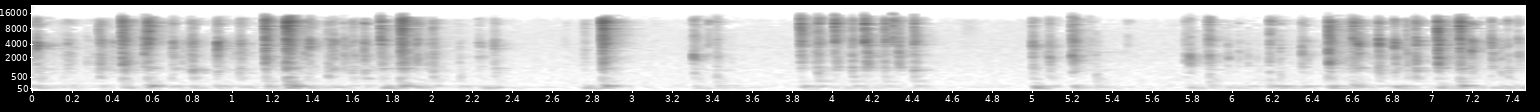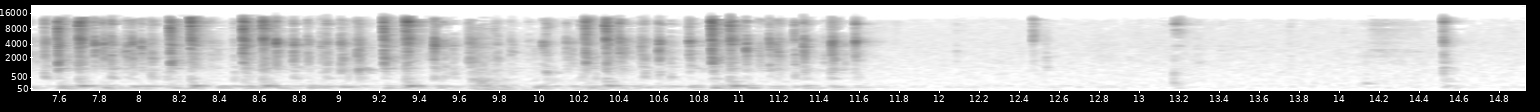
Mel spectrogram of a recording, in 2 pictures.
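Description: Fingertips type rapidly on a full-size white and mint plastic keyboard with hollow key housings, resting on a wooden desk. The irregular bursts of clacky taps pair a low, hollow thock with bright clicks. The typing thins out around twelve seconds, leaving only a few scattered taps.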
